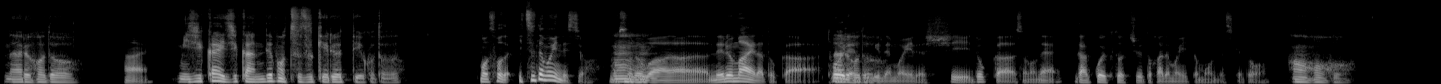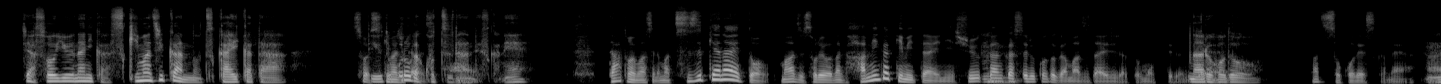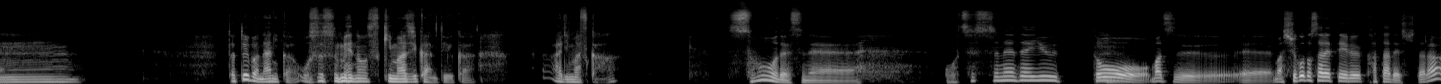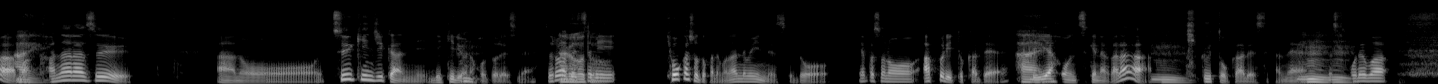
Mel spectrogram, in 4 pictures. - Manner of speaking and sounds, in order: chuckle
- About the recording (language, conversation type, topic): Japanese, podcast, 自分を成長させる日々の習慣って何ですか？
